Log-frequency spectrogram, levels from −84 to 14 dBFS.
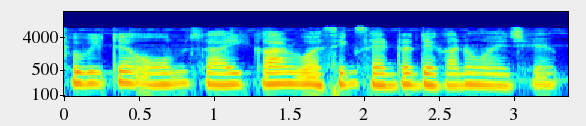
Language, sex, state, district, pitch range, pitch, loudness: Bengali, female, West Bengal, Alipurduar, 190-210 Hz, 200 Hz, -18 LUFS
